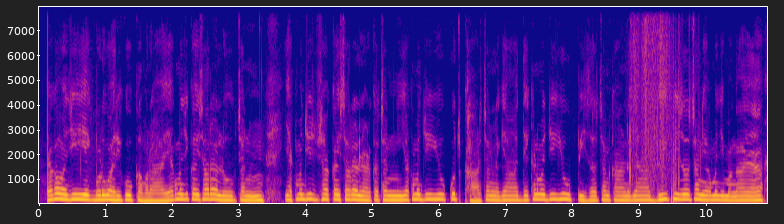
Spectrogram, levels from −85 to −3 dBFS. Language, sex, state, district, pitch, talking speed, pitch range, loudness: Hindi, male, Uttarakhand, Uttarkashi, 175 Hz, 220 wpm, 165-195 Hz, -19 LUFS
